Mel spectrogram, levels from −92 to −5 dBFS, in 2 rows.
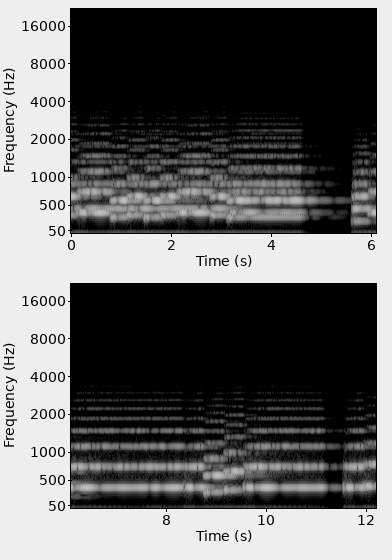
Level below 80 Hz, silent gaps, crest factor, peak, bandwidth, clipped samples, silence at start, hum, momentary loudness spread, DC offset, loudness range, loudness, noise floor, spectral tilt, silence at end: under -90 dBFS; none; 12 dB; -22 dBFS; 3.1 kHz; under 0.1%; 0 s; none; 6 LU; under 0.1%; 3 LU; -34 LUFS; -64 dBFS; -5.5 dB/octave; 0 s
